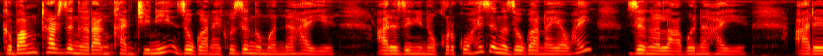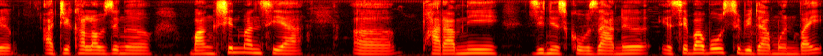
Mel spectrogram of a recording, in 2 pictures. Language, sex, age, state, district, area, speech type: Bodo, female, 30-45, Assam, Udalguri, urban, spontaneous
